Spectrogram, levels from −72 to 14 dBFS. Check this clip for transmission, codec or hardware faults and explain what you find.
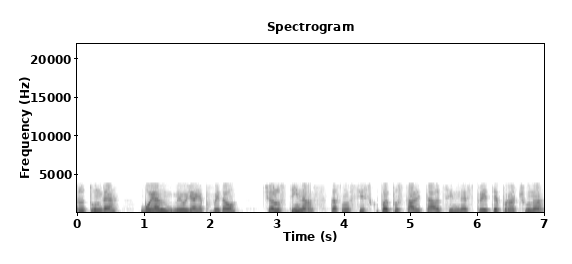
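Two faults are audible in this speech clip.

The Bluetooth CVSD headset codec affects the whole clip. The sound is confined to roughly 200 Hz to 3.6 kHz, which fits a 64 kbps CVSD link. It codes one bit per sample, step up or step down. The damage is plainly audible: s sounds turn scratchy and a granular hiss runs underneath.

Unconcealed Bluetooth headset packet loss occurs between 3.92 and 3.95 s, after "nas da" and before "smo vsi skupaj postali". A few voice packets went missing, about 11.2 ms in total. Nothing filled the gap, so there is a brief hole with abrupt edges.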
